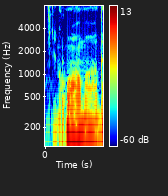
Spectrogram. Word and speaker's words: Cuomo: Cuomo. – Cuomo. Quo. Like quote me this. – Okay. I'll try next time. – Rhymes with slow-mo. – Yeah. Cuomo. – Cuomo.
